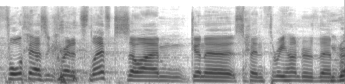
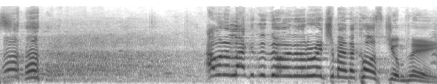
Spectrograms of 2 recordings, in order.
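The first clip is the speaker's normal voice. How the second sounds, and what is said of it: Put-on comic foreign accent. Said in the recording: “Why am I doing the voice? I don't have to do the voice... I'm not going to do this voice anymore.”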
